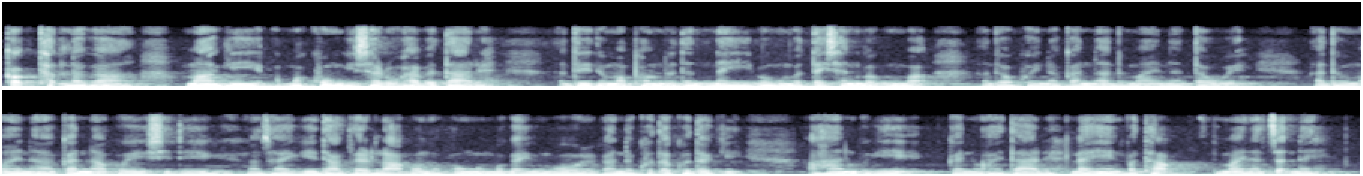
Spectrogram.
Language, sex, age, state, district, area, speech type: Manipuri, female, 45-60, Manipur, Kakching, rural, spontaneous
